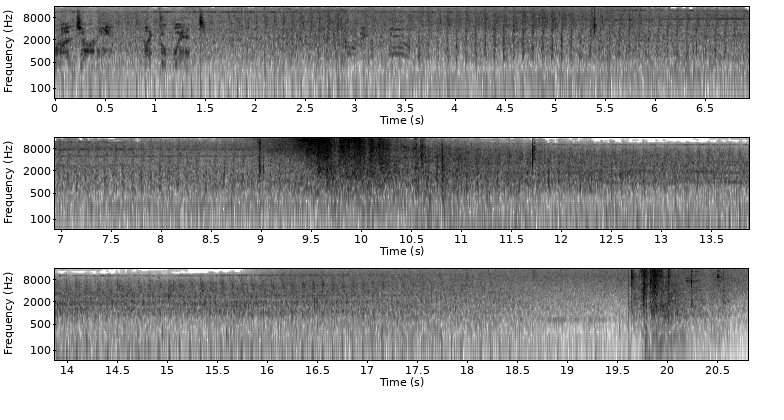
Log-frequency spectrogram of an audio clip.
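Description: An aircraft engine drones with a fast, throbbing beat.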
